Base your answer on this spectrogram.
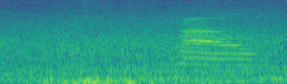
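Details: A domestic cat meowing while helping its owner with a workout indoors: one drawn-out, harmonic-rich meow, slightly rising then level, about half a second long, with a person's low voice praising it just before.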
